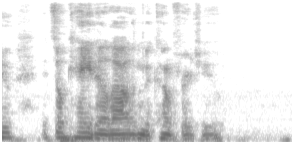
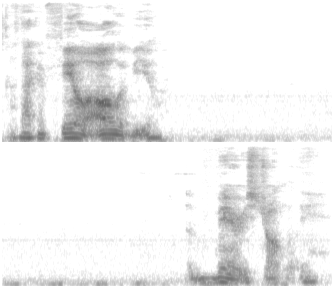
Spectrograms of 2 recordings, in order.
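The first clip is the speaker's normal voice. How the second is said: near tears. Real, not acted. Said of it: "I'm trying not to cry".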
